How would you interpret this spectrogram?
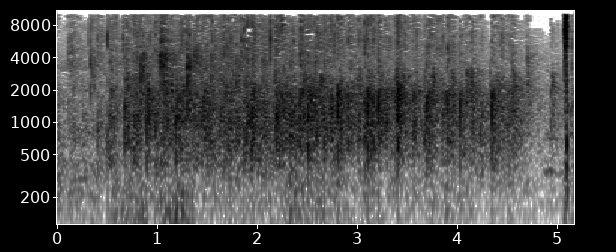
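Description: Steady applause from a crowd, a dense wash of many hands clapping at an even level for several seconds before tapering slightly at the end.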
